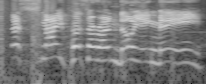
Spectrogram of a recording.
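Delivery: high, drawn-out complaint; annoyed whine. Real, not acted. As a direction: wail it slowly, high-pitched. Complains about snipers in game.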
